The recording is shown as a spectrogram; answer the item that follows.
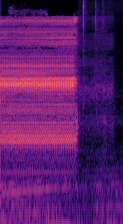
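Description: Telephone ringing sound effect: a steady trilling electronic ring that cuts off suddenly about a second and a half in.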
